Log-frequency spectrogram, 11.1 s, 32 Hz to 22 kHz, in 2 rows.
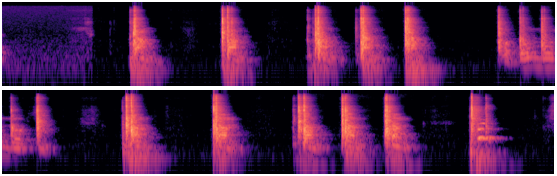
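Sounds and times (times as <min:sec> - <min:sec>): hand claps: 0:01.3 - 0:01.6, 0:02.2 - 0:04.3, 0:05.0 - 0:06.1, 0:06.8 - 0:07.0, 0:07.6 - 0:09.6.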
